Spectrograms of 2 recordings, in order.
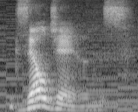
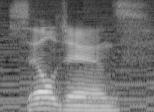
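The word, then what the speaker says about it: Xeljanz: know what let's do yeah okay number 11 zeljans celgens um pokemon oh gotcha again damn it zeljans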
